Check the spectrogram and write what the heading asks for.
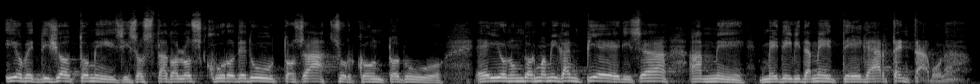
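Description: A man's voice: medium pitch, very animated, measured pace, pitched above the performer's own voice. A man reading an audiobook, voicing a jealous, violent young man. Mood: angry, interrogating. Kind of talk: audiobook character voice.

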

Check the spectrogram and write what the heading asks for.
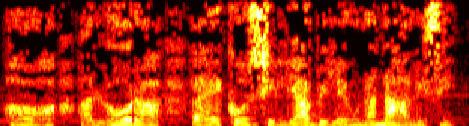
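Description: A woman's voice: lowish voice, steady tone, moderate pace, darkish tone, faint music behind, natural voice. A woman voicing a pompous pharmacist. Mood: lecturing. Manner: self-assured, lecturing. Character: pompous know-it-all male pharmacist.

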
